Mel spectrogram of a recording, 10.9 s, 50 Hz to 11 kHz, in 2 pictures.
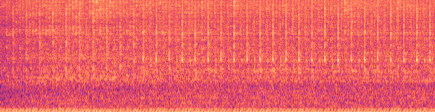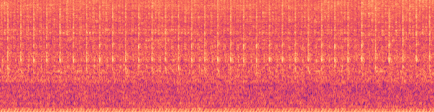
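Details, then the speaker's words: Farmall H tractor: a mystery knock appeared minutes into the first start after work. At idle there is a dull, uneven knock about three times a second that comes and goes. Wedging out the rocker end play didn't cure it; it is loudest at the rocker area, and number 3 is suspected. "That rocker is not closing up to the block at all. That's not moving. It actually sounds the loudest right there."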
